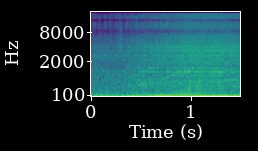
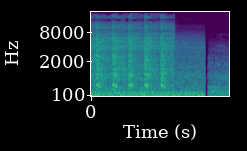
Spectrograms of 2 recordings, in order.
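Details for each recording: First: Tata Ace Gold BS6 CNG after replacing two spark plugs and the coil for a crank-no-start: engine catches and settles into a steady, even low idle with slight early surge; runs smoothly. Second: Tata Ace Gold BS6 CNG: starter cranks at a quick even beat for about a second with no firing, crank-no-start after codes were cleared; fixed by replacing the faulty ignition coil and both spark plugs.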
